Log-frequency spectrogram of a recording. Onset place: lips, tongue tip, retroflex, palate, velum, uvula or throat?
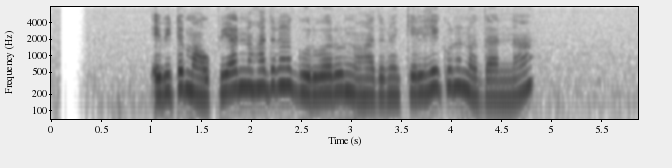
lips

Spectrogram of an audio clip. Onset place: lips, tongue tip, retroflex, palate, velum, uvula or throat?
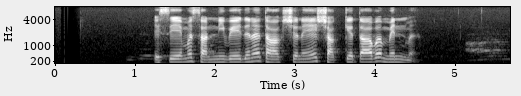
tongue tip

